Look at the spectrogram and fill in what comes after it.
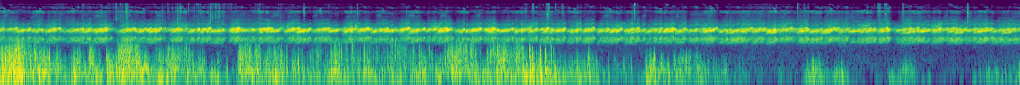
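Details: Frogs on the side of a road give a long, unwavering chorus of high ringing trills, with heavy low rumble and handling bumps during the first half that fade later.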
